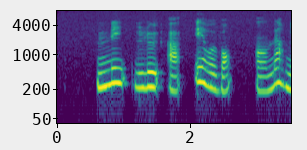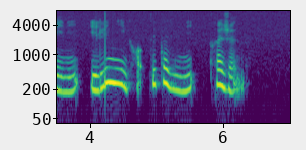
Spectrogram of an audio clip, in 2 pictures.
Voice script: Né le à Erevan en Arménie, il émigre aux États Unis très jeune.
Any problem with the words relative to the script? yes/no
yes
